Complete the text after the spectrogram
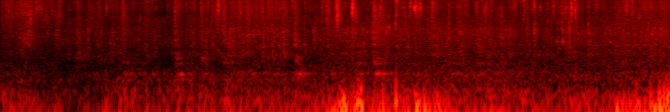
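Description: Metal parts of a stove clink and rattle as they are handled.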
